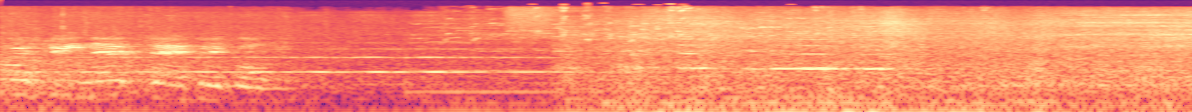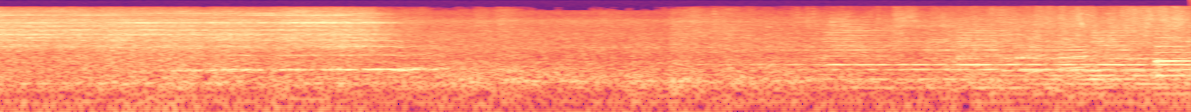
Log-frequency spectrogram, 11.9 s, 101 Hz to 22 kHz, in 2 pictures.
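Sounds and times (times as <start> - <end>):
subway train rumbling along underground: 0.0 - 11.9
subway train metallic wheel squeals: 2.0 - 4.7.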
